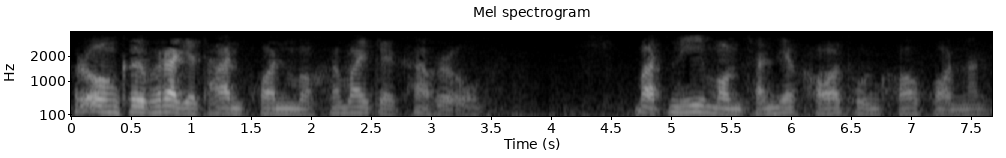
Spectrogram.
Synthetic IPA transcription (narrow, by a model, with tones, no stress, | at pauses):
pʰɾa˦˥ʔo˧ŋkʰɯː˧pʰa˦˥ɾaː˥˩t̪̚t͡ɕʰa˧t̪ʰaː˧npʰɔː˧nmɔ˨˩ha˧˩jwa˦˥˨jkɛː˨˩kʰaː˥˩pʰɾa˦˥ʔo˧ŋ | ba˨˩t̪̚niː˦˥˩mɔ˨˧mt͡ɕʰa˦˥nja˧˩kʰɔː˩˦t̪ʰuː˧nkʰɔː˨˦pʰɔː˧nːa˦˥˨n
